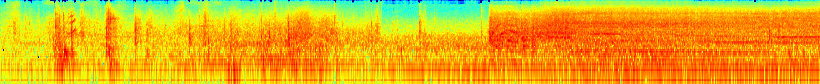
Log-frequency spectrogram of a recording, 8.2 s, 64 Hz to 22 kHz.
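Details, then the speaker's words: BMW E36 328i convertible after new spark plugs, previously rough startup: after some rattling the engine catches and settles into a steady, even idle with no misfire stumble; smoother than before, normal idle. "so i mean it only ran for a minute before but it definitely sounds a lot better um it already sounds smoother"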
